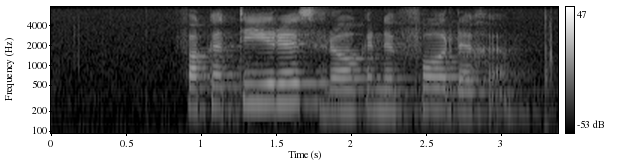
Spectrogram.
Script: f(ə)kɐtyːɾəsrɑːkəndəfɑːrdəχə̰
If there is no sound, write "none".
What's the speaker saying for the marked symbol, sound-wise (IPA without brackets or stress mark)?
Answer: ɐ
